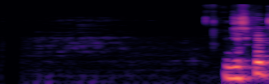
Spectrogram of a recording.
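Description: Near silence for most of the time, then a brief click and a man beginning to speak in Hindi near the end.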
